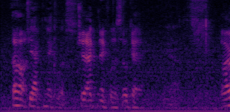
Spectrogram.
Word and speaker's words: Nicklaus: And it's pronounced Nicholas. Oh, Jack Nicklaus.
